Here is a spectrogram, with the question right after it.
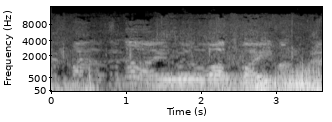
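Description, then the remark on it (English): A group of men rowing a boat on a record attempt sing together loudly and a bit raggedly outdoors, their voices blending over steady wind rumble and faint water noise from the boat. “And the guys are in great spirits on the boat, having a bit of a sing-along, as you can hear here.”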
